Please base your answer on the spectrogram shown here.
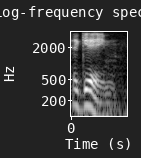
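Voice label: "again", New Zealand, male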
